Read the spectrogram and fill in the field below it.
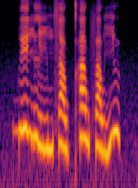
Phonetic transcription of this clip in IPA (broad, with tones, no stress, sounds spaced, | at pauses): b eː˥˨ n l iː˩ m s a˧˩ w kʰ a˥˨ w f a˧˩ w ɲ ɯː˥˨ k̚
